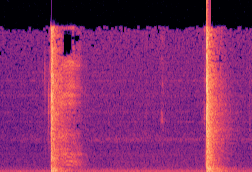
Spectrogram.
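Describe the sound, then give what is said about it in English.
Something is whacked against a kitchen sink twice: two loud, sharp impacts separated by a pause of about a second and a half, each ringing briefly, over a faint low hum. “Okay, I'm gonna whack it against the sink, okay?”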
